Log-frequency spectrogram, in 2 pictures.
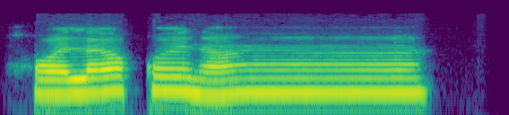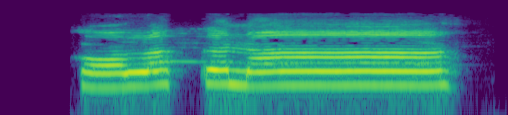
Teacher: Yeah, just the ha, I've said before as well, is a round and thick letter. So it shouldn't be a kha, it should be thicker and rounder in pronunciation.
